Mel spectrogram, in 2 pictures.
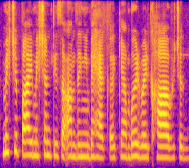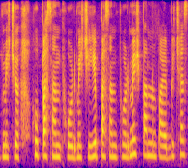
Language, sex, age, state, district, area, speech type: Kashmiri, female, 30-45, Jammu and Kashmir, Ganderbal, rural, spontaneous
